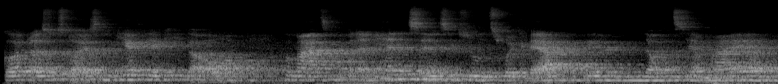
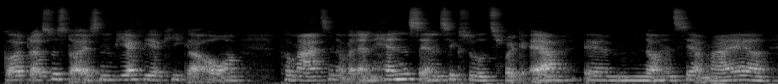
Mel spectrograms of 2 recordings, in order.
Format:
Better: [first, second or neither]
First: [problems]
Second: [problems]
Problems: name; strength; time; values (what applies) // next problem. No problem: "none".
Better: second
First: room echo; strong; dies away in 2.3 s // off-mic speech; far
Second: room echo; slight; dies away in 0.3 s // off-mic speech; far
